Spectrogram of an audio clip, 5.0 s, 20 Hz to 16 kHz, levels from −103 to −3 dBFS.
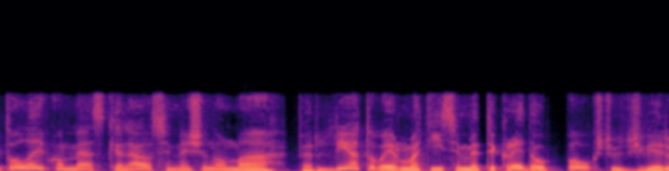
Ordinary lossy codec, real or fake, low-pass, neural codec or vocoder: AAC, 96 kbps; fake; 7.2 kHz; codec, 16 kHz, 1 kbps, X-Codec, HuBERT features, trained on LibriSpeech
